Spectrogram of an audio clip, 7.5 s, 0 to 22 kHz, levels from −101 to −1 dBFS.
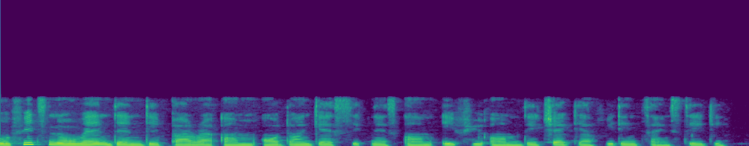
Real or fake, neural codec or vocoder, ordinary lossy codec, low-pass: fake; vocoder, 24 kHz, 100 mel bands, Vocos; none; 7.2 kHz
